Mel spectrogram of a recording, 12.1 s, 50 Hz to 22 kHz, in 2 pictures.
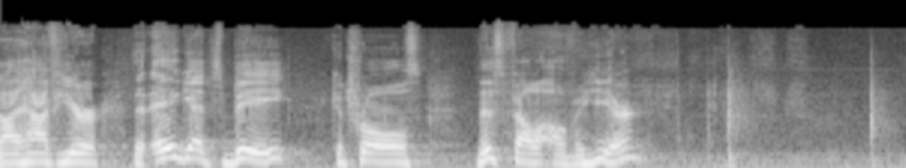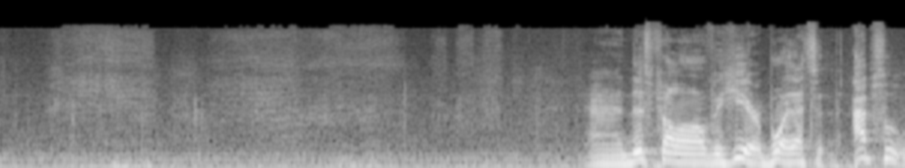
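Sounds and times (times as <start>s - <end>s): chalk scraping on blackboard: 4.2s - 5.5s, 6.4s - 9.6s
chalk tap: 4.4s - 6.0s.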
